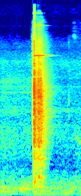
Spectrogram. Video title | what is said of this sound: How to setup GoPro for Vlogging in Telugu -- Unboxing ??? -- My complete vlogging setup | ఒకసారి ఫాల్ చేసినప్పుడు మెటల్ అయితే సౌండ్ వస్తుంది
